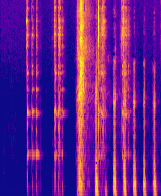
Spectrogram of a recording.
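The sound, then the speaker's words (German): A corncrake's (Crex crex, a rail) call imitated with a trimmer attachment held in the hand: dry, rasping, clicky bursts repeated in a quick, fairly regular series, starting with a few sharp ticks and building into steady scraping pulses. “Ja, das ist wieder ein Trimmeraufsatz”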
